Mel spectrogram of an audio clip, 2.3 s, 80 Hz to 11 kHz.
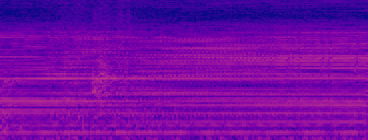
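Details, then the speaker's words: Yamaha CDC-625 5-disc CD player trying to open its tray: steady buzzing motor whir with light rattle and no tray movement; motor spins freely because the disc tray belt is broken, fixed by belt replacement. "And you can hear a lot of rattling in there, but nothing's happening in the open mode."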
